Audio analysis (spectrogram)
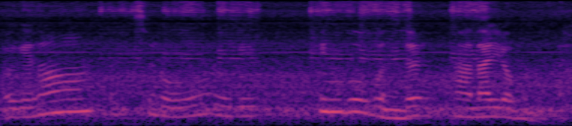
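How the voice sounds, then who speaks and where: A woman's voice: on the low side, animated, moderate pace, very noisy. A woman nail technician with a regional Korean dialect, explaining a drill demo in chatty, explanatory talk. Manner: chatty, explanatory, soft-spoken while working.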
